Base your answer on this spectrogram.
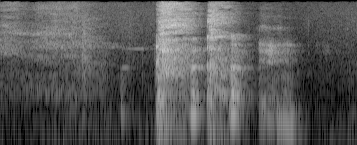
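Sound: coughing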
